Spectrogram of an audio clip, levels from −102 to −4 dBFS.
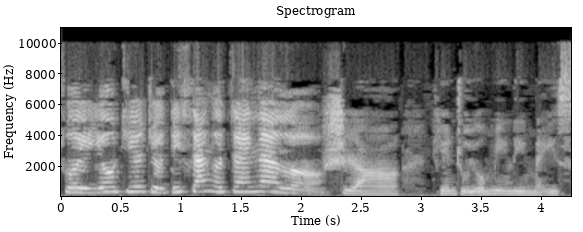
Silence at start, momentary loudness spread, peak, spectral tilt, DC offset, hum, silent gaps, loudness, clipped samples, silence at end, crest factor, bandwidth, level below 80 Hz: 0 s; 12 LU; 0 dBFS; -1.5 dB/octave; under 0.1%; none; none; -18 LUFS; under 0.1%; 0 s; 20 dB; 10.5 kHz; -56 dBFS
